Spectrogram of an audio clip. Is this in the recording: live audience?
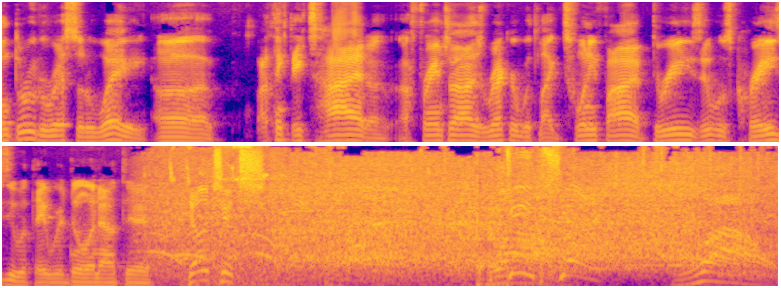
no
